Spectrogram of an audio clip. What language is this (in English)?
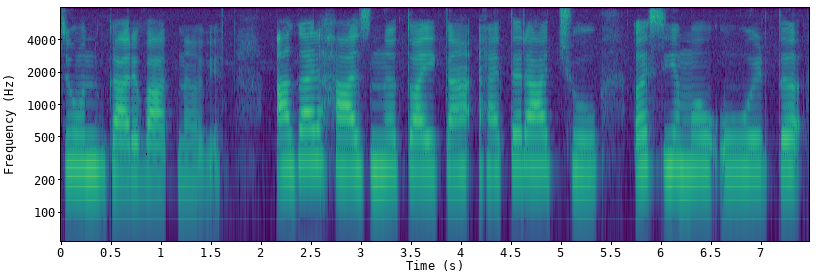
Kashmiri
